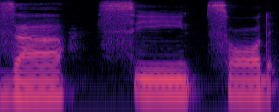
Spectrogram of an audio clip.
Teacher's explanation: اس کے بعد مزید آگے ہم کو بتایا گیا کہ ان 3 حروف یعنی کہ زا، سین، صاد کو ادا کرتے وقت سیٹی کی طرح کی آواز نکلتی ہے، اس لیے ان حروف کو حروف صفیریہ یعنی سیٹی والے حروف بھی کہتے ہیں، جیسے کہ زا، سین، صاد۔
